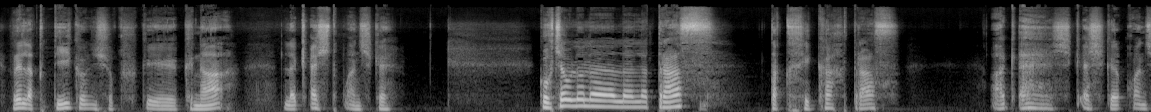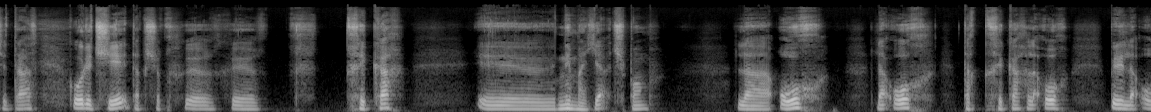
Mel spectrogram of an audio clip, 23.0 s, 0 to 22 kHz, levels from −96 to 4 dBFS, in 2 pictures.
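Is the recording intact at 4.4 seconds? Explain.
Yes, the speech at 4.4 seconds is intact, with no audible fault at that moment.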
